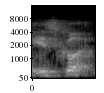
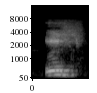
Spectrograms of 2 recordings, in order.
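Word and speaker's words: ich: सुनो मैंने क्या कहा इ बिना इ ये इसमें शीन और ख की आवाज है इ बिना इ ये शीन और ख मिक्स है लेकिन आपको ये कहने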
